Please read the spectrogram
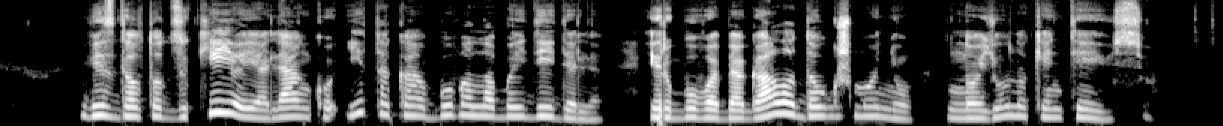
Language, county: Lithuanian, Šiauliai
